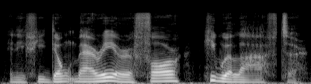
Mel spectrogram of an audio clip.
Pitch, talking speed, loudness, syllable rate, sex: 125 Hz, 195 wpm, -16 LUFS, 5.2 syllables/s, male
